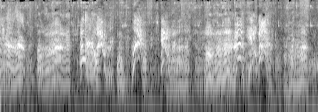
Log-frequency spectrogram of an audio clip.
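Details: A wrestling match over a twig between two dogs, Pip and small female Bracken, with Pip in full Tornado Mode. A nonstop run of harsh, growling barks comes roughly twice a second, rough and snarly throughout.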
